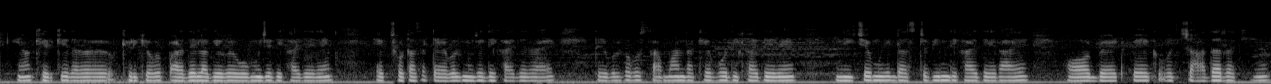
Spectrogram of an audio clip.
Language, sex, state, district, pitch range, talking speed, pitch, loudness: Hindi, female, Bihar, Jahanabad, 170-180 Hz, 215 wpm, 175 Hz, -25 LUFS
